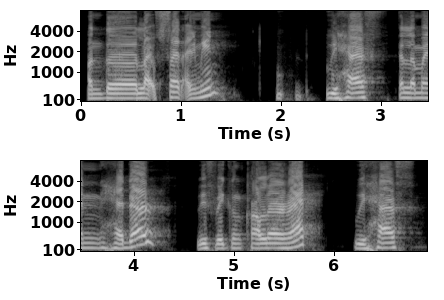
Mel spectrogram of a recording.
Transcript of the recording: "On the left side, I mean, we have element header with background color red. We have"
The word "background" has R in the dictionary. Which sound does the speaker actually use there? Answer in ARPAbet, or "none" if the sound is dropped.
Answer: none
